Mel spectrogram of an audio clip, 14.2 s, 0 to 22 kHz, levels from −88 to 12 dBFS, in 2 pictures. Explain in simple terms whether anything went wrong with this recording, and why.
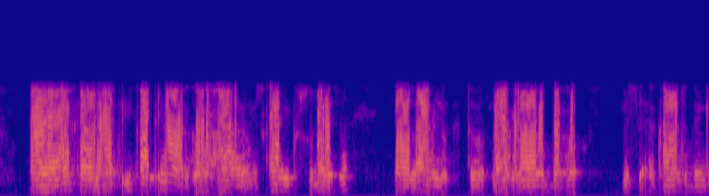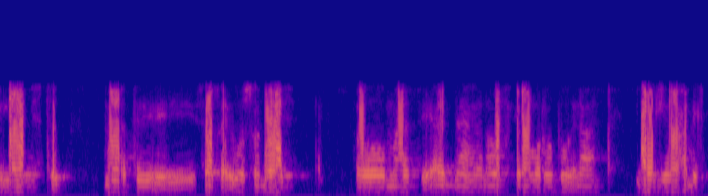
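Integer overflow affects the whole clip. The loudest peaks of the speech are pushed past the largest number the system can store. Instead of stopping at the limit, they wrap to the opposite extreme. A small share of peaks do this, causing harsh, sudden cracks far sharper than ordinary clipping.

The speech also went through the AMR narrowband mobile codec, the old phone-network speech format, squeezed very hard. Only sound between about 300 Hz and 3.5 kHz survives. The voice sounds thin, buzzy and artificial, like a poor mobile call.

There are also lost AMR speech frames in two places. Small pieces of the call signal were damaged, and the decoder filled them by stretching the last good sound while fading it. There is one short gap from 4.98 to 5.03 s. A longer one, two pieces long, runs from 11.74 to 11.87 s and makes a brief smeared dropout.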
